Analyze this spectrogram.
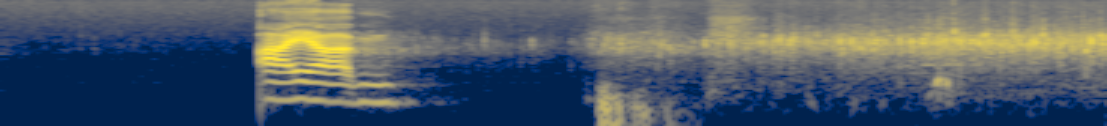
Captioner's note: clapping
